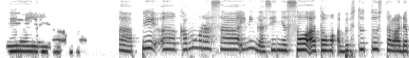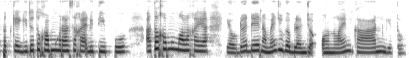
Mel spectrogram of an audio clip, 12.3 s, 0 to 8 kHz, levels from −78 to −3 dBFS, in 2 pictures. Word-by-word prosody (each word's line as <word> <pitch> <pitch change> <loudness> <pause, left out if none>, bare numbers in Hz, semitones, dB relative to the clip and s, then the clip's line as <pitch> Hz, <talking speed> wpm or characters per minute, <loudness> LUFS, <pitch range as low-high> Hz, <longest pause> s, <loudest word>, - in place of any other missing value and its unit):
Iya 245 +1 +4
iya 235 -1 +1
iya, 220 -1 0
heeh 215 - -3 0.7
heeh. - - -56
Tapi, 250 +4 -4 0.3
eee, 325 0 -3
kamu 320 +5 -6
ngerasa 360 -3 -5 0.3
ini 340 - -8
gak 235 - -2
sih, 290 - -2
nyesel 280 +2 +4
atau 275 +2 +3 0.2
abis 255 +2 -2
itu 325 - -4
tuh 335 0 0
setelah 270 -5 +1
dapet 250 -1 0
kayak 250 -4 0
gitu 240 - 0
tuh 310 - +2
kamu 285 +1 +6
ngerasa 265 0 +2
kayak 245 -3 0
ditipu, 230 -1 -3 0.5
atau 305 +9 +5
kamu 345 0 +3
malah 285 -1 +4
kayak 250 -1 +1 0.3
ya 195 - -3
udah 225 +6 -3
deh 270 +1 +2
namanya 225 +4 +1
juga 260 -4 +3
belanja 195 -1 +1 0.2
online 190 +6 -1
kan, 200 0 -2 0.2
gitu? 190 -3 -12
255 Hz, 190 wpm, -22 LUFS, 225-290 Hz, 0.7 s, kamu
